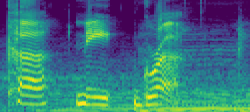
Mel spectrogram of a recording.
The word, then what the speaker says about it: KINIGRA: a thing of three is pronounced Ka ni gra now subscribe oh I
